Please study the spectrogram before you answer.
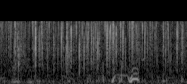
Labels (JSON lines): {"label": "biophony, cascading saw", "recorder": "SoundTrap 600 or HydroMoth"}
